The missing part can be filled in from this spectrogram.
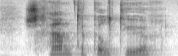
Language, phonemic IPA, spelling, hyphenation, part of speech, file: Dutch, /ˈsxaːm.tə.kʏlˌtyːr/, schaamtecultuur, schaam‧te‧cul‧tuur, noun, Nl-schaamtecultuur.ogg
- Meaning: culture characterised by the dominance of honour and shame in value judgements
